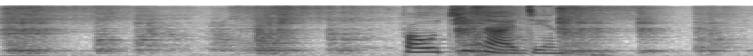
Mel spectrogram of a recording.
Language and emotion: Russian, neutral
